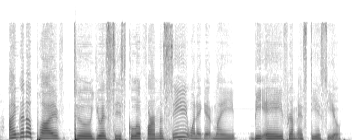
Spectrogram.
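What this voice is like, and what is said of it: Strong non-native English accent. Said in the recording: “I have a strong accent because English is not my first language. My first language is actually Korean ... I have a strong accent.”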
